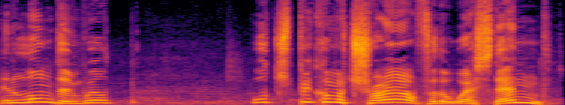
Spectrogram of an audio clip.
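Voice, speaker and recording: An actor playing a principled, argumentative playwright and director in an audio drama. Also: male voice, very high voice, very animated, moderate pace. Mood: indignant. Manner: argumentative, indignant. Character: principled, combative male playwright and theatre director.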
